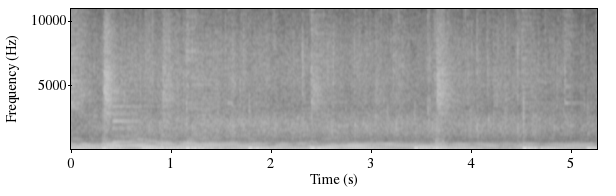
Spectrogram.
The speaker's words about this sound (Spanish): El que lo crea, dele un aplauso a Dios.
